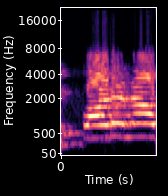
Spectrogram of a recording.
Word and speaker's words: पढ़ना: तो ढ का उच्चारण क्या है, र, यानी पढ़ने जाओ, पढ़ने जाओ, अर्थात छिपते हुए र का उच्चारण होता है।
